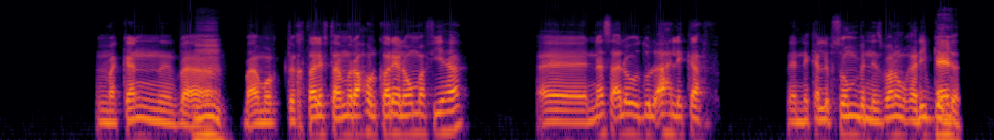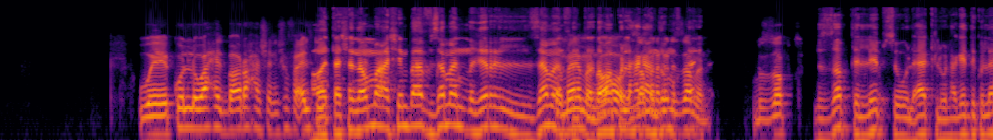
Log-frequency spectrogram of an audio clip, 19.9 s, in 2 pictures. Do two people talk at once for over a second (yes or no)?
yes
